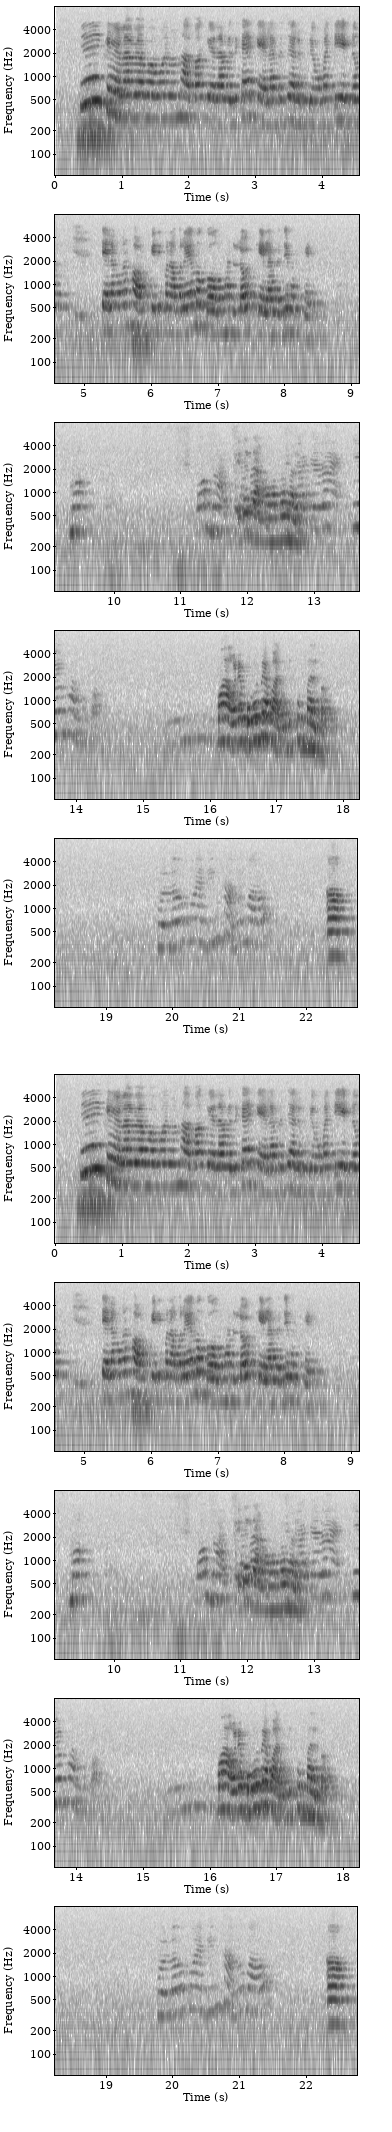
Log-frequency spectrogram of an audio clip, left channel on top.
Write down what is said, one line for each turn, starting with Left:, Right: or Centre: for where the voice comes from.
Left: এ কেৰেলা বেয়া পোৱা মই ইমান ভাল পাওঁ। কেৰেলা ভাজি খাই কেৰেলা ভাজ যে আলুগুটি অকনমান দি একদম তেল অকনমান সৰহকে দি বনাব লাগে। মই গৰম ভাতৰ লগত কেলা ভাজি ভাত খাই দিম।
Right: মই-মই ভাত কেৰেলা
Left: এতিয়া ডাঙৰ হোৱাৰ পৰা
Right: তিতা
Left: ভাল পাওঁ।
Right: কেৰেলা কিয়ে ভাল নেপাওঁ?
Left: উম, মই আগতে বহুত বেয়া পাওঁ আজিকালি খুব ভাল পাওঁ।
Right: হলেও, মই এদিন খালো বাও।
Left: অ,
